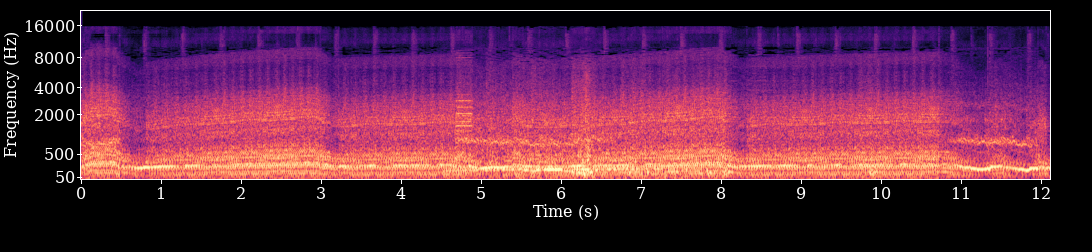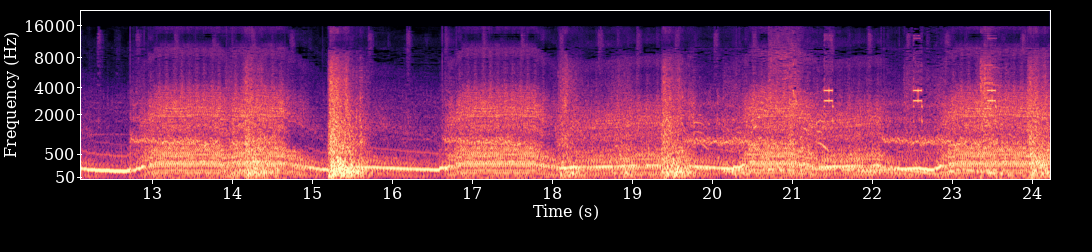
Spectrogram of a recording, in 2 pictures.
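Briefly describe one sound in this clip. A car engine roars and revs up and down steadily.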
